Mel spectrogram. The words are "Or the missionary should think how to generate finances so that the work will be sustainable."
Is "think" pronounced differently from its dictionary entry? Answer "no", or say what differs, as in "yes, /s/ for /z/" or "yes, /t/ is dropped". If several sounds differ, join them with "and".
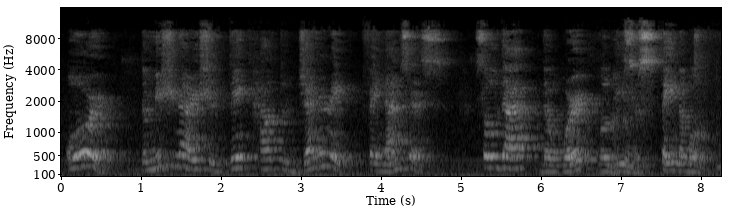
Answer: yes, /t/ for /θ/ and /ŋ/ is dropped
